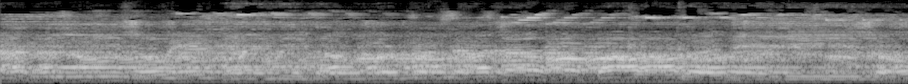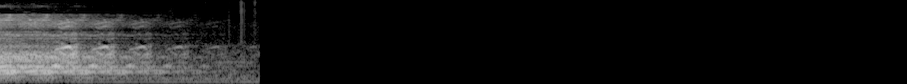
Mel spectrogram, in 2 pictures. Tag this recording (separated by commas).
Speech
